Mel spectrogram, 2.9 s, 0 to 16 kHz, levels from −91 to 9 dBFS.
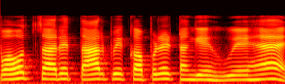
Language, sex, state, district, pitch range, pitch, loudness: Hindi, male, Jharkhand, Garhwa, 205-230 Hz, 225 Hz, -16 LUFS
